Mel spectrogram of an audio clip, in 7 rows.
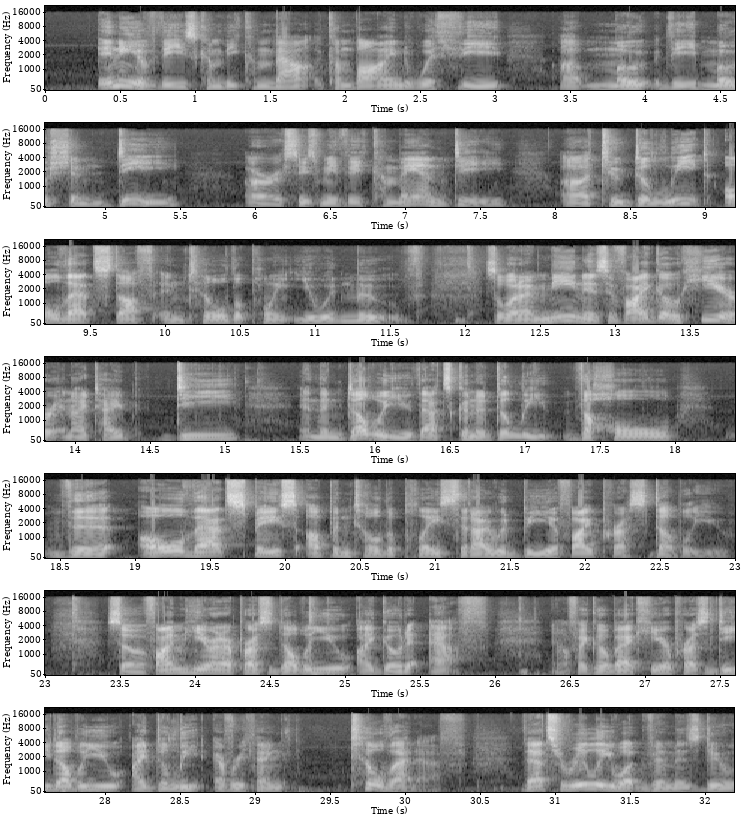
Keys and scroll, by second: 14.7 d, 15.5 w, 17.4 typing, 24.5 typing, 25.9 typing, 27.1 typing, 30.5 typing.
